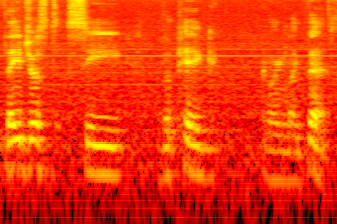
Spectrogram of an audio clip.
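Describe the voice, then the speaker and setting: A young man giving an improvised mock lecture in a deadpan, halting way, full of ums, in a hotel function room. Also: medium pitch. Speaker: improv presenter. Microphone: far room camera. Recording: distant voice with room hiss.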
